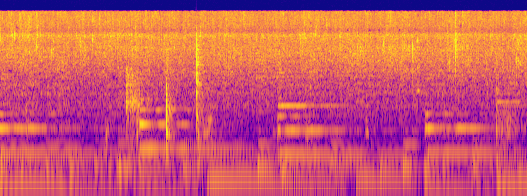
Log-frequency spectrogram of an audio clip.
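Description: Ground pork frying and sizzling in a hot nonstick wok while a wooden spatula breaks it up and stirs it, with a few sharp spatula knocks against the pan about two seconds in. Soft background music with held chords plays underneath.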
